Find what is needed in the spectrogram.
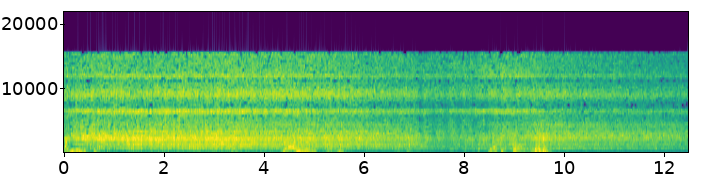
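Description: Cut brinjal pieces dropped into hot tempering oil in an aluminium pot and sizzling, loudest at first and slowly dying down.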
